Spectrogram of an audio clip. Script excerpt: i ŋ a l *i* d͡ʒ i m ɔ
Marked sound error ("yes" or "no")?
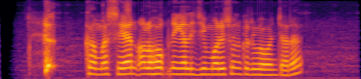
no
